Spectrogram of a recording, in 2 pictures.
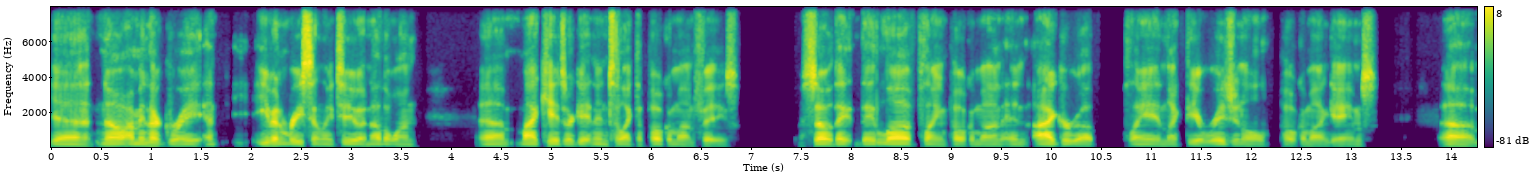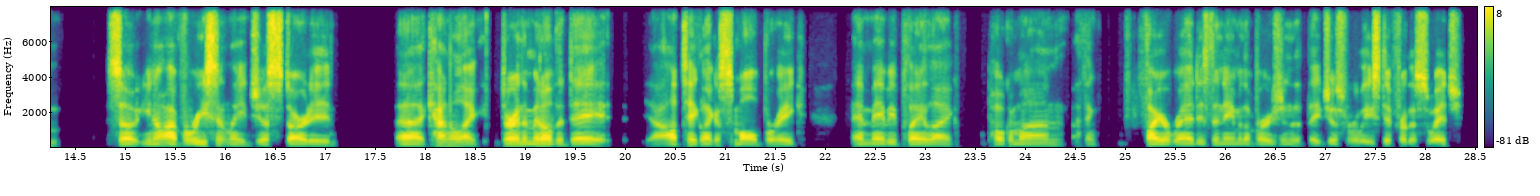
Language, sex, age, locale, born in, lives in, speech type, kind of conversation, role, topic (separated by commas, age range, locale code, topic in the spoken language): English, male, 35-39, en-US, United States, United States, conversation, unstructured, none, What small joys brighten your week?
